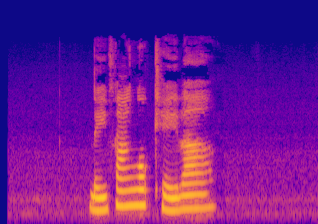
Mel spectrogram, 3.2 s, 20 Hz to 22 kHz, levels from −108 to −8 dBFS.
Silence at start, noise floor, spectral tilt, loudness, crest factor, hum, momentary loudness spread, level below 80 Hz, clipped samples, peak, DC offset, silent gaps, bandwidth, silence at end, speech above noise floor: 0.9 s; -59 dBFS; -5.5 dB/octave; -25 LUFS; 20 dB; none; 9 LU; -78 dBFS; under 0.1%; -8 dBFS; under 0.1%; none; 12 kHz; 1.05 s; 36 dB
